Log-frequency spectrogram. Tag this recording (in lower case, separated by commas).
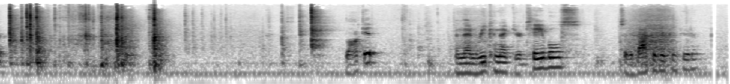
speech, inside a small room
